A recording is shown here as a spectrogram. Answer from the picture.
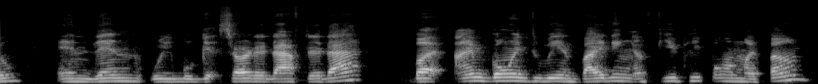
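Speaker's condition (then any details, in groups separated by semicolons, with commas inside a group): Traumatic brain injury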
